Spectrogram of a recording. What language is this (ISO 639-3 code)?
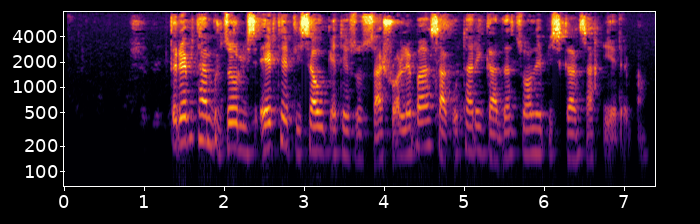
kat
